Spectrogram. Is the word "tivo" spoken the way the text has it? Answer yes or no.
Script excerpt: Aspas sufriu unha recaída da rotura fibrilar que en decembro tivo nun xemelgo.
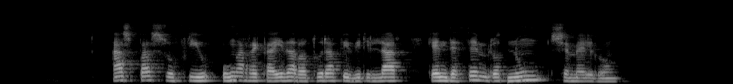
no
